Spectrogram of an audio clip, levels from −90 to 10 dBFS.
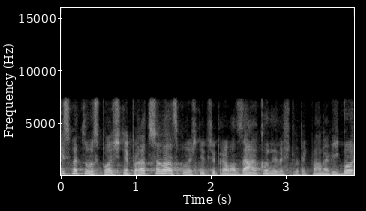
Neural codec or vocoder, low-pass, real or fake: codec, 16 kHz, 4 kbps, FreqCodec, smaller model; 7.2 kHz; fake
